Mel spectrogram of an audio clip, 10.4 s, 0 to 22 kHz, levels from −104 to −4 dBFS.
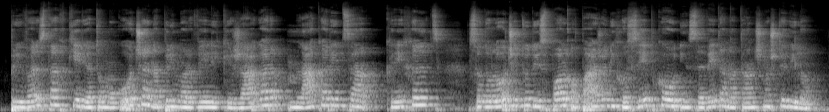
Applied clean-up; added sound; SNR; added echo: none; none; none; reverberation time 0.5 s.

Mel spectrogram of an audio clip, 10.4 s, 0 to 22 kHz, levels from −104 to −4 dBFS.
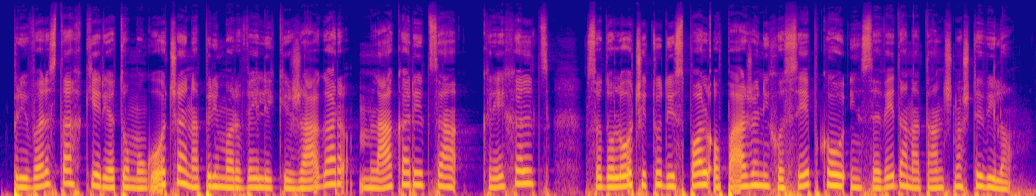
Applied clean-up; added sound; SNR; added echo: none; none; none; none.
